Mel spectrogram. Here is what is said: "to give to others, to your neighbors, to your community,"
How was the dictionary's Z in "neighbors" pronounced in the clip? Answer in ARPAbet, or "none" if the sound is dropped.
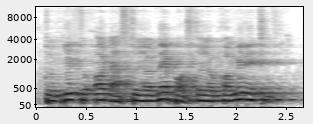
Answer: S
